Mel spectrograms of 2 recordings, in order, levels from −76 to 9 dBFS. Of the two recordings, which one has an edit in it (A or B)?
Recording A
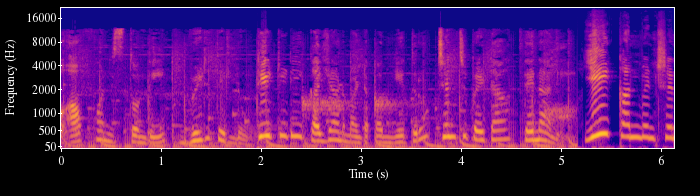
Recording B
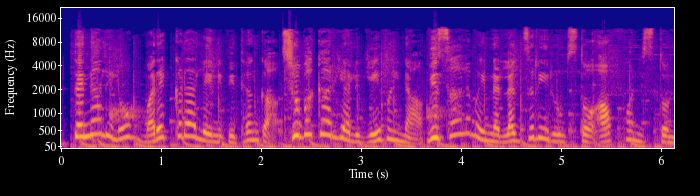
A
